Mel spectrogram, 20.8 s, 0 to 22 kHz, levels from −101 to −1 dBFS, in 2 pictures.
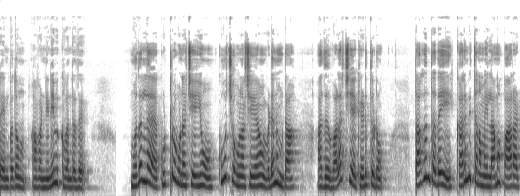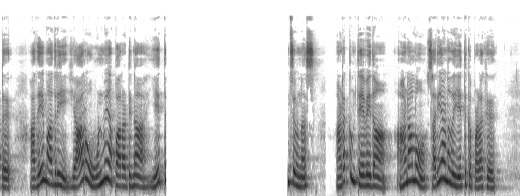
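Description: An audio dropout to silence runs from 13.71 s to 16.15 s, cutting the speech off mid-flow for about 2.4 s. The gap holds silence with no room tone, likely because the input link failed while the recorder kept writing silence.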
